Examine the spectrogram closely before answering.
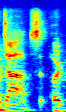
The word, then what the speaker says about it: Doubs: Well, it's actually pronounced Dubs, and that's solely why I have him that high, because his name is just amazing.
